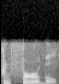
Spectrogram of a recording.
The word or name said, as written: conferrable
